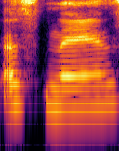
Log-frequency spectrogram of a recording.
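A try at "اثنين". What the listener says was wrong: हाँ, ये इसनैन का थोड़ा सा मसला आ रहा है कि ई के साथ करना है, ठीक है, इसनैन, इसनैन, इसनैन।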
